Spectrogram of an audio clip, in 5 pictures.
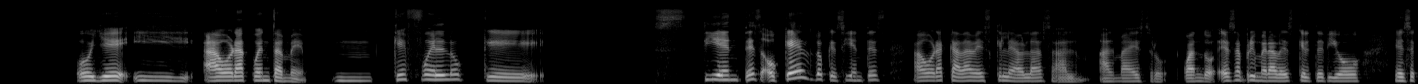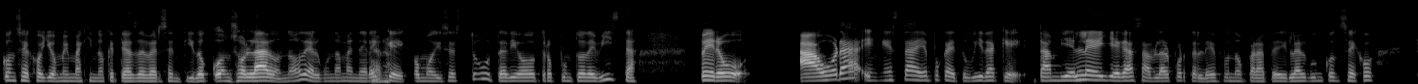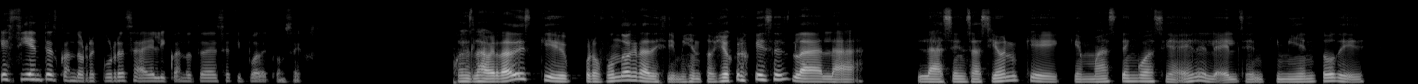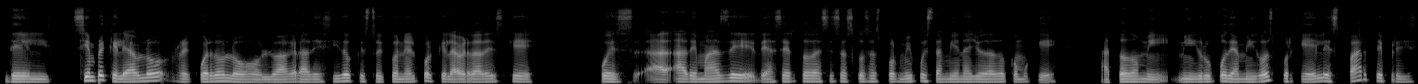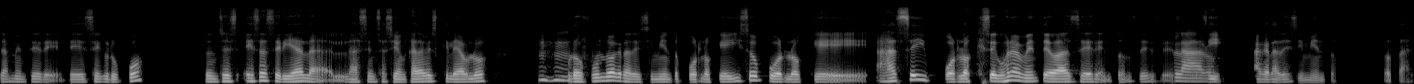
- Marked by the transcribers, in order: none
- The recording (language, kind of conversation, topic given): Spanish, podcast, ¿Qué pequeño gesto tuvo consecuencias enormes en tu vida?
